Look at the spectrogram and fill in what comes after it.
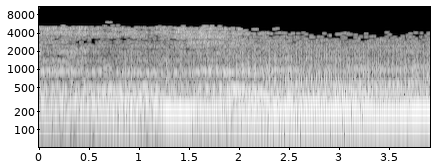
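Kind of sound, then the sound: vehicle, sports car engine revving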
